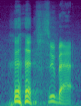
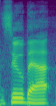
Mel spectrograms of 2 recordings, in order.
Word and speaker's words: Zubac: the last name pronunciation zubac zubat zubat like the uh like the pokemon all right zubat that's almost endearing compared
